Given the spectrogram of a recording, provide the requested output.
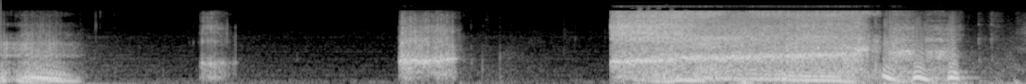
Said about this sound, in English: I have been coughing up phlegm all week. Really? Achy and feverish Monday through Wednesday, Tuesday. You think you could cough up some phlegm for us right now as some nice ASMR? I wouldn't have anywhere to spit it, but yeah, I'll try.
